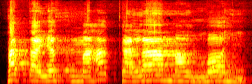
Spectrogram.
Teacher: Jadi Allahnya itu yang di tengahnya itu yang tebal, bukan yang pertama.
